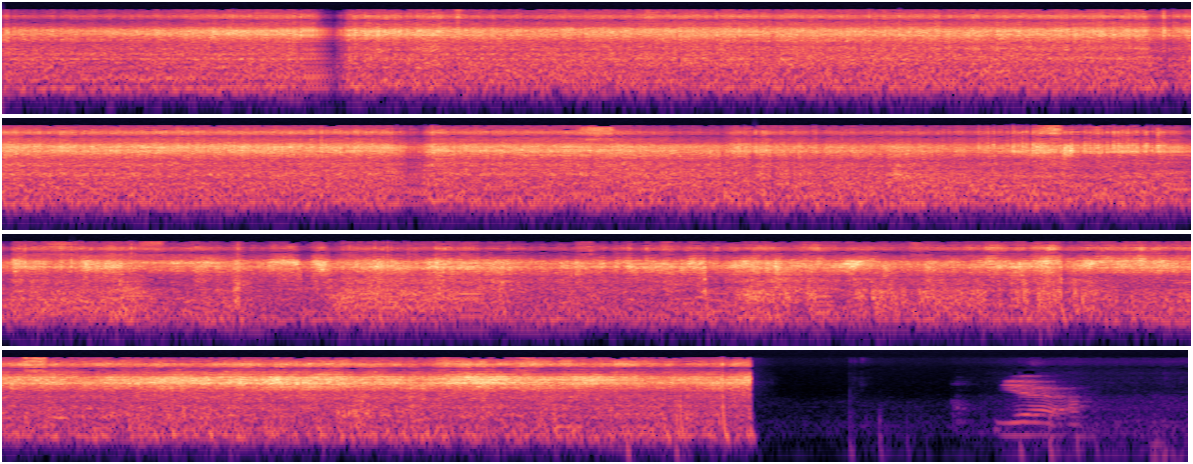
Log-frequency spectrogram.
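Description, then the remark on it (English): A loud SpaceX rocket launch and explosion roar plays from a Twitter video through a speaker, a dense, steady rumbling blast that holds for about twenty seconds and then cuts off abruptly into near silence. “SpaceX explosion.”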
